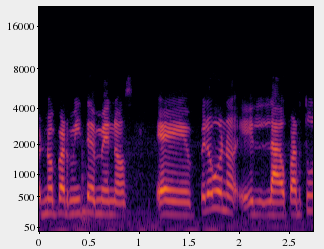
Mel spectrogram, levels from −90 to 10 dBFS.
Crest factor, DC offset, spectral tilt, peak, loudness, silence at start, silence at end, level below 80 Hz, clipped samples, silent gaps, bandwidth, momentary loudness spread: 20 dB; under 0.1%; -4 dB/octave; -12 dBFS; -30 LUFS; 0 s; 0 s; -70 dBFS; under 0.1%; none; 6.8 kHz; 8 LU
